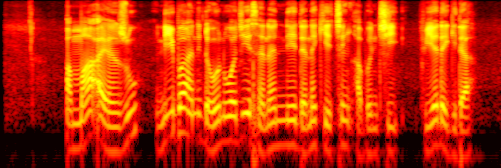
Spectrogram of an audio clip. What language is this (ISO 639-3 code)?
hau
